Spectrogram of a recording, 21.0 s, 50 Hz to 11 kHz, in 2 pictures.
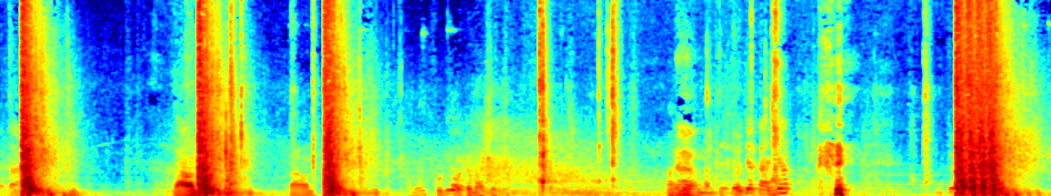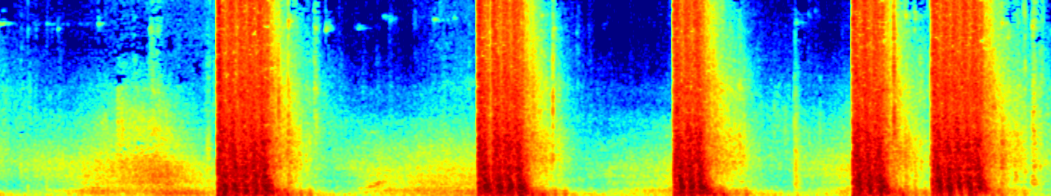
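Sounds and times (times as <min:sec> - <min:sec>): automatic rifle bursts: 0:09.6 - 0:10.4, 0:12.7 - 0:13.4, 0:19.0 - 0:20.8.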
